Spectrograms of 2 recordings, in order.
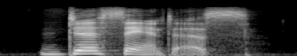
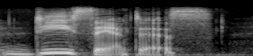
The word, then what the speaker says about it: DeSantis: I've always just heard DeSantis, not DeSantis. But do we have a clip of him, this going back and forth? – We do.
